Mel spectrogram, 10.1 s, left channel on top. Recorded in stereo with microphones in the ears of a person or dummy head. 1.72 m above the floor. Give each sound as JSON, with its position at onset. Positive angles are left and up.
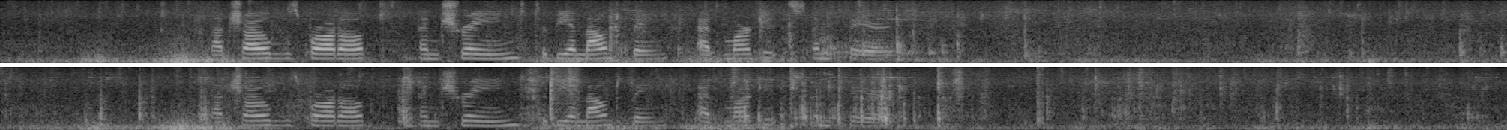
{"t": 1.4, "sound": "a woman speaking", "side_deg": 30}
